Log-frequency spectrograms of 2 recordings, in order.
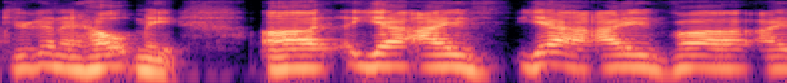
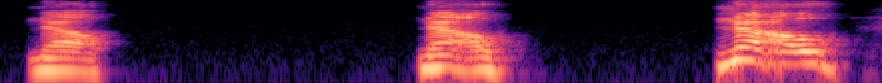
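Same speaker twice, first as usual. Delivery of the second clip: imitating scolding; 5 dB louder, much slower than usual. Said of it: "this is verbatim, say this".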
